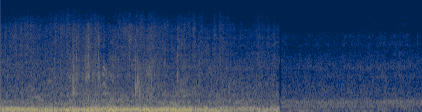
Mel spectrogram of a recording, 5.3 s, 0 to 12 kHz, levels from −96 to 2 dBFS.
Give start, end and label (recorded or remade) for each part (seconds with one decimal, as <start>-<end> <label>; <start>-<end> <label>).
0.0-1.3 recorded; 1.3-5.3 remade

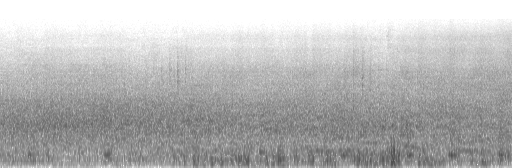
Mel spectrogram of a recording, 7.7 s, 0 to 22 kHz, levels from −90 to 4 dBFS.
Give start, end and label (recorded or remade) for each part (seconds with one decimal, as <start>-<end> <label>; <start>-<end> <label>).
0.0-0.7 recorded; 0.7-1.9 remade; 1.9-2.8 recorded; 2.8-5.4 remade; 5.4-6.0 recorded; 6.0-7.7 remade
